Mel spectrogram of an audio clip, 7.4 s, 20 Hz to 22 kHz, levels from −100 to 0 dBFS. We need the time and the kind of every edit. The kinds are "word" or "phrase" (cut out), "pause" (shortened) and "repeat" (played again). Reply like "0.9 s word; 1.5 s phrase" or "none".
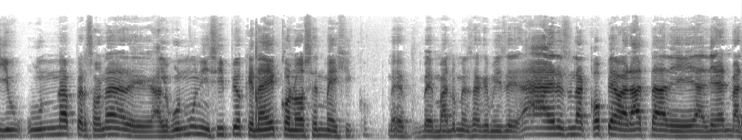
none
